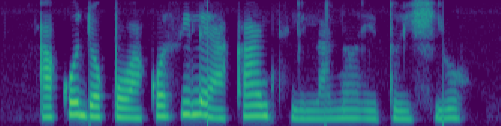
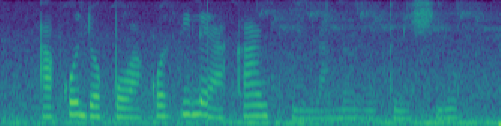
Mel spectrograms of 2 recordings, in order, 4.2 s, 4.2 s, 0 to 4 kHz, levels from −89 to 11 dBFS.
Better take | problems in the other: first | background sound (Bird); 6 dB below the speech

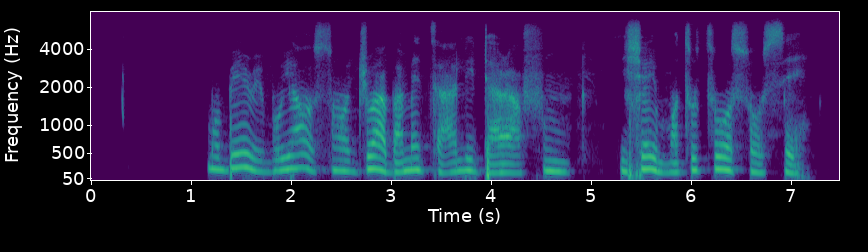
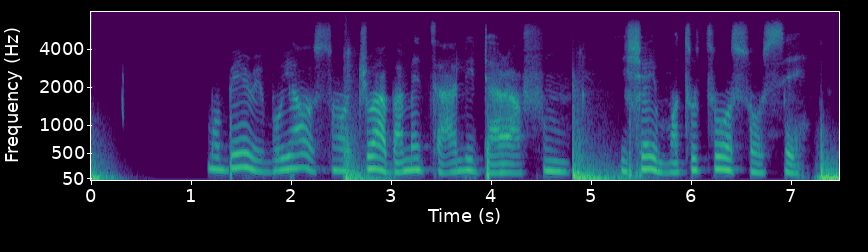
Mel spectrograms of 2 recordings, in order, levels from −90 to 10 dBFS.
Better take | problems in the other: first | background sound (Thump, thud); 1 dB below the speech

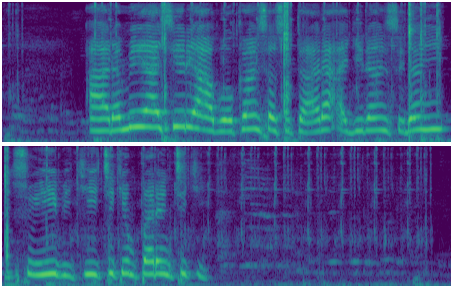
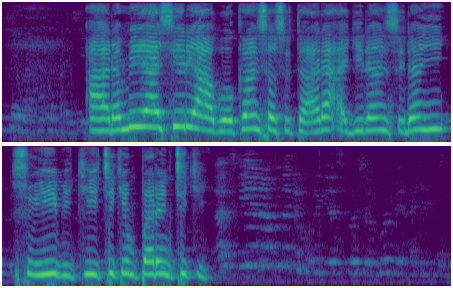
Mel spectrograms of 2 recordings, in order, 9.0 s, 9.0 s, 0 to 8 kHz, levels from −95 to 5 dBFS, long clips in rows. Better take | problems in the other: second | background sound (Mechanisms); 13 dB below the speech

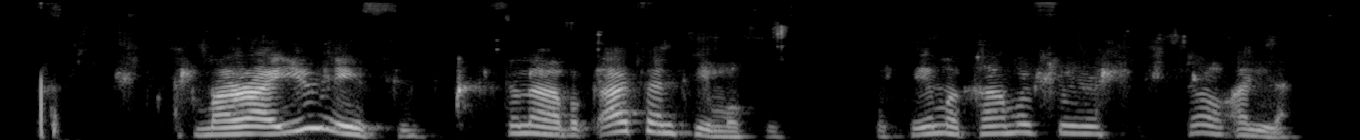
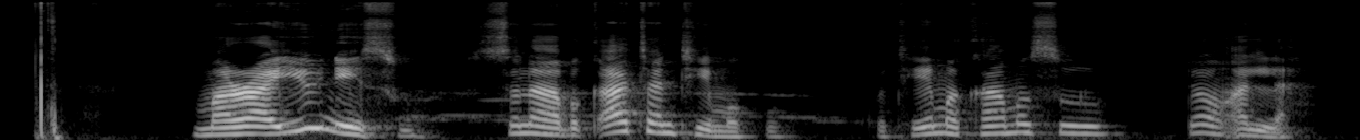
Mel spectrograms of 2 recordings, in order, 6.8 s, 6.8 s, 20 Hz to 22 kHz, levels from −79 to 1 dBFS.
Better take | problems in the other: second | noise reduction (neural mask model Resemble Enhance denoiser)

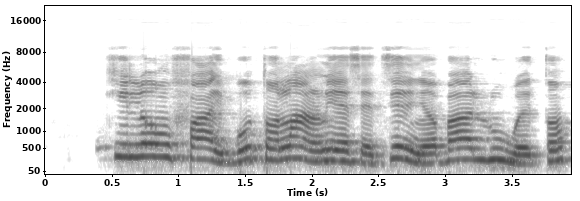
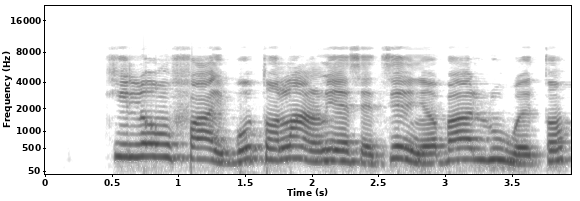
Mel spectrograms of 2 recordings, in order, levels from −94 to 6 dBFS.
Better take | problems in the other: first | noise reduction (neural mask model Resemble Enhance denoiser)

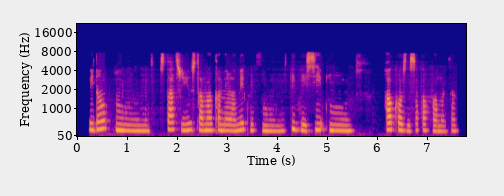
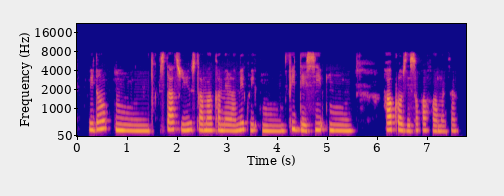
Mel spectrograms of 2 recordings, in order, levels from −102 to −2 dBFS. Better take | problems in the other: second | noise reduction (neural mask model DeepFilterNet 3)

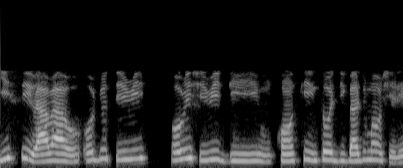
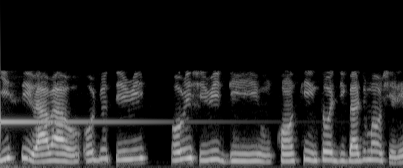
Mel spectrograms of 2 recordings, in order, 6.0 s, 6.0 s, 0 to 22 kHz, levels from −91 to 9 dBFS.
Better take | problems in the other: first | background sound (Keyboard (musical) / Bell); 14 dB below the speech

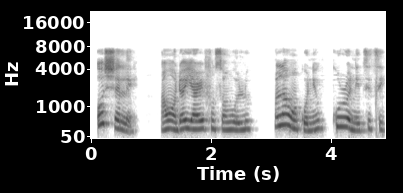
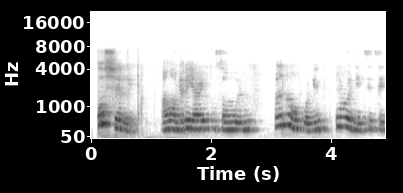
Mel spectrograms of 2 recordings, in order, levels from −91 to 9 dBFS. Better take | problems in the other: first | noise reduction (neural mask model DeepFilterNet 3)

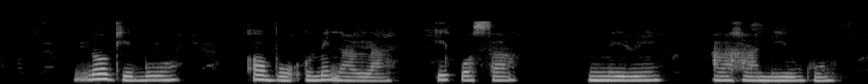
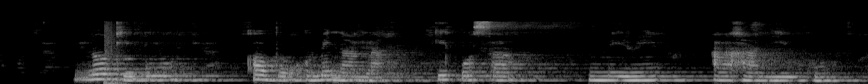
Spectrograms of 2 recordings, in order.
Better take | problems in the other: first | background sound (Gunshot, gunfire); 18 dB below the speech // room echo; dies away in 2.2 s

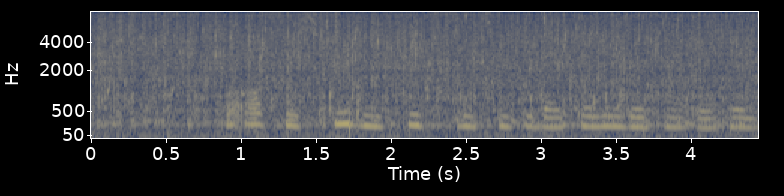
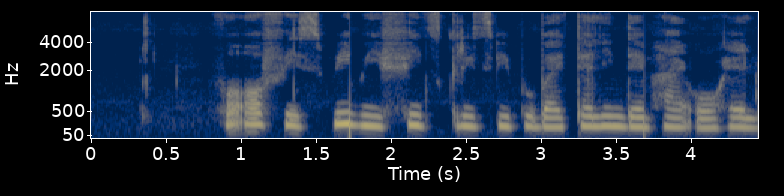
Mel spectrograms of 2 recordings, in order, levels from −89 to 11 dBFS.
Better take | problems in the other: second | background sound (Stream / Trickle, dribble); as loud as the speech

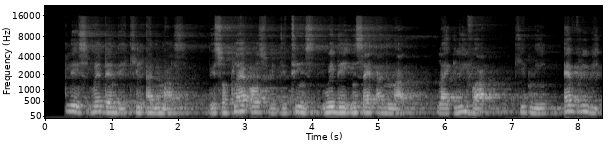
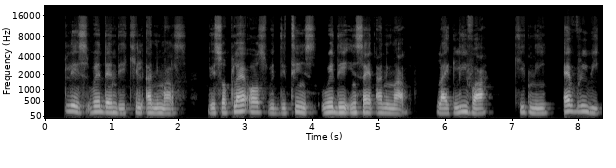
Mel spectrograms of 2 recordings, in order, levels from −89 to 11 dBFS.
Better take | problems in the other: second | room echo; dies away in 2 s

